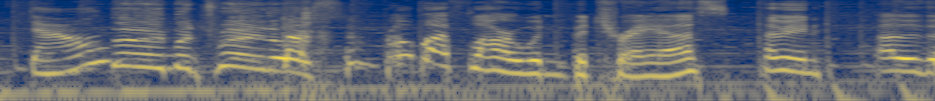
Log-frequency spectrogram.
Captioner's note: scoff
